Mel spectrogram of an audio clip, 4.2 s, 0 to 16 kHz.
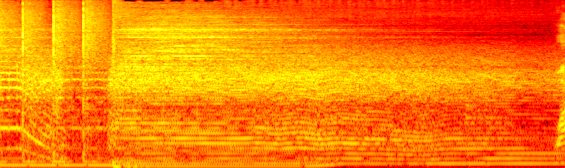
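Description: Fuzzed electric guitar through a Line 6 POD's digital Fuzz Box amp model with a 2x12 cab model, quarter-note delay and a little reverb, played with drums. A note slides down and the last drum hits land in the first second, then a held chord rings out and fades through the delay.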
